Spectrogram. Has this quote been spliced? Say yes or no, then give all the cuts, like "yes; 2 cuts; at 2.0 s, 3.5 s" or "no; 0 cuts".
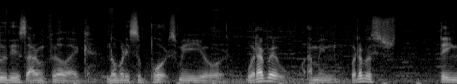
no; 0 cuts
